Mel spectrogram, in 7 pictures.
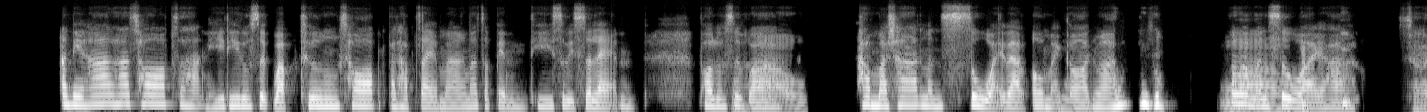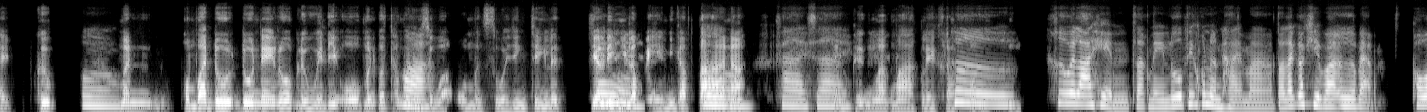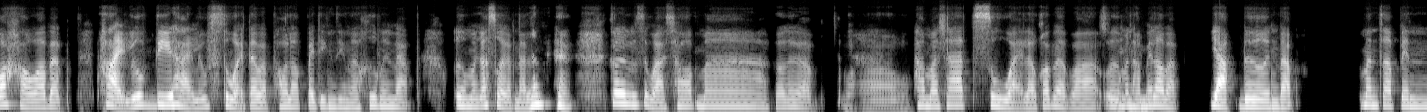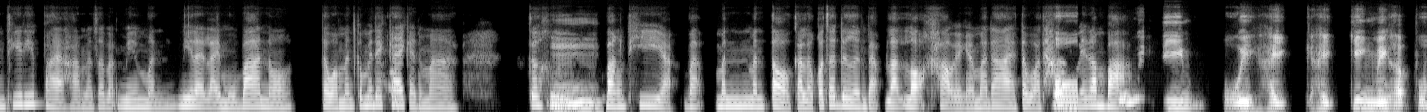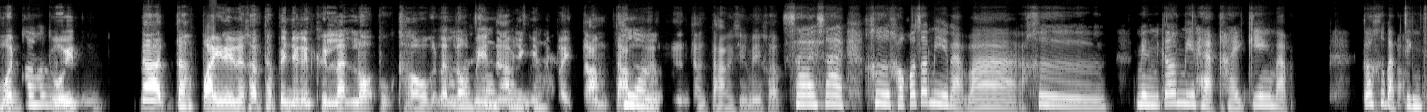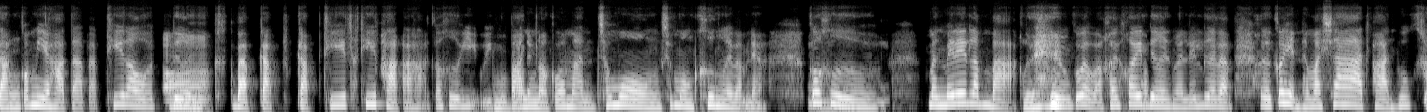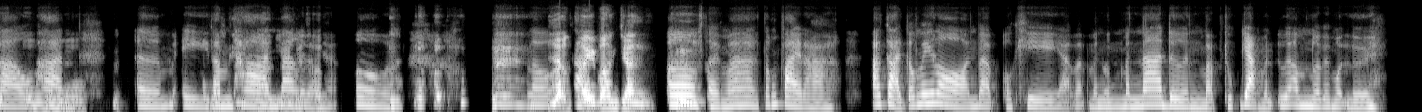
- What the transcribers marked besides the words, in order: stressed: "สวย"; in English: "Oh my God"; chuckle; laughing while speaking: "นั่นแหละ"; tapping; in English: "hi hiking"; in English: "trek hiking"; laughing while speaking: "เลย"; laugh; other noise
- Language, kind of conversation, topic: Thai, unstructured, สถานที่ไหนที่ทำให้คุณรู้สึกทึ่งมากที่สุด?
